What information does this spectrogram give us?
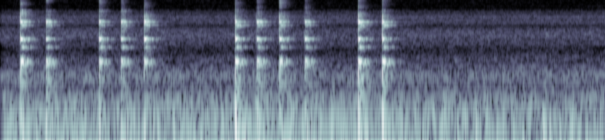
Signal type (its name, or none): tap code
